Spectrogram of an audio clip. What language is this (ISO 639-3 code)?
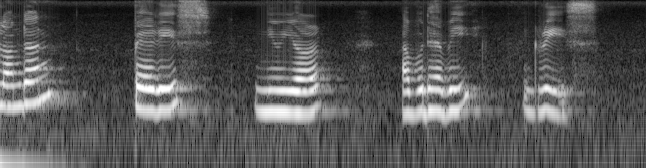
asm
